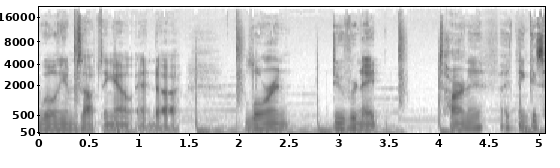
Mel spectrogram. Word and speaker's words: Duvernay-Tardif: Like, they brought back almost the entire team, and they did have some bad opt-outs with Damian Williams opting out and Laurent Duvernay-Tardif, I think is how you say his name.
